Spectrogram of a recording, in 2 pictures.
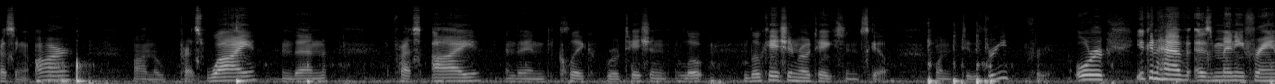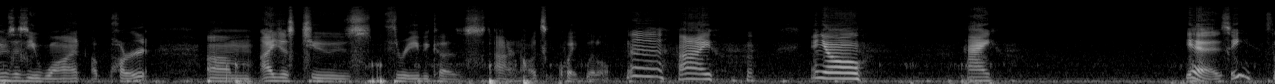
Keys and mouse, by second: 0.9 i, 6.5 Right, 7.1 Left, 9.2 Right, 9.5 Right, 11.0 r, 15.1 i, 17.6-19.7 drag, 20.6-21.4 drag, 22.5 alt+a, 24.7 alt+a.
